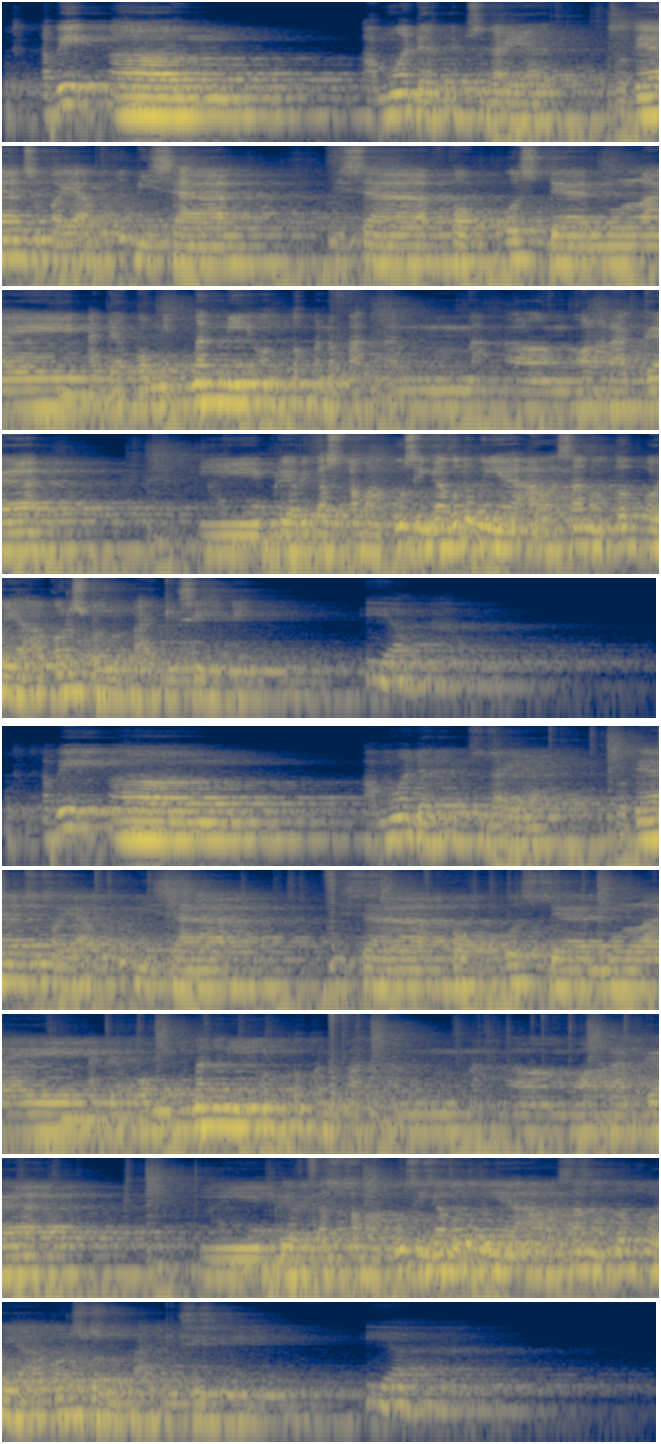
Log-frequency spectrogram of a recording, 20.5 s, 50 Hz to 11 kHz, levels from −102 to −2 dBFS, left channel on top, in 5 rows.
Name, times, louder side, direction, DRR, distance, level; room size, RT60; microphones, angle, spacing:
voice 1, 0.2-1.6 2.3-3.4 3.8-5.5 6.2-12.5 13.5-18.0, left 1 dB, 65° left, 1 dB, 3.3 m, -27 dB
voice 2, 0.8-1.1 8.5-9.0 13.6-14.0 18.7-19.3, equal, 30° left, -2 dB, 7.7 m, -35 dB
sound 1, 3.1-5.3 5.6-8.2 8.5-12.1 12.4-13.6 14.0-15.4, equal, 80° right, 4.7 m, -40 dB
29.0 x 22.5 x 7.4 m, 2.7 s
head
